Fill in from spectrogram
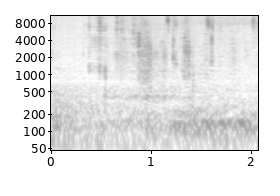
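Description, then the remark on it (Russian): A crisp crunch of teeth biting the tip off a peeled raw cucumber about as thick as a thumb, still attached to its leafy top, followed by a few wet, crackling chewing sounds, with no talking. “Его нужно очистить, хорошо очистить, не отрывая от ботвы. Затем слегка откусить”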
